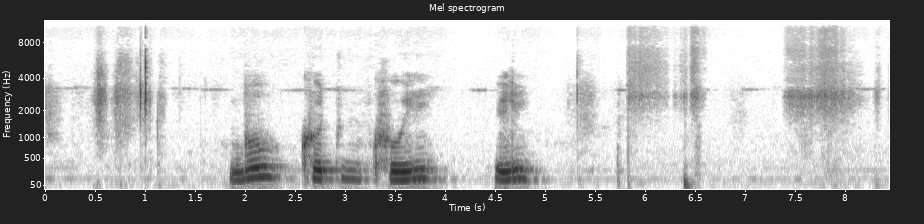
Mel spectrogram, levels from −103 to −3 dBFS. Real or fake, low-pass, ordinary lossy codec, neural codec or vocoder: real; 10.8 kHz; Opus, 64 kbps; none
